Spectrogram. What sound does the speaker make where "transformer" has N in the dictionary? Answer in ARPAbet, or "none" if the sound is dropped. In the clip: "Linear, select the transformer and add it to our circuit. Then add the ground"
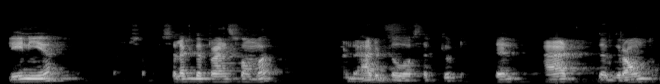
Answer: N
